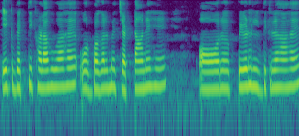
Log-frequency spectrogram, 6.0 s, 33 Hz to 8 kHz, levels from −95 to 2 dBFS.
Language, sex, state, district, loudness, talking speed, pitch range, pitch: Hindi, female, Bihar, Gopalganj, -17 LUFS, 150 wpm, 230-245 Hz, 240 Hz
